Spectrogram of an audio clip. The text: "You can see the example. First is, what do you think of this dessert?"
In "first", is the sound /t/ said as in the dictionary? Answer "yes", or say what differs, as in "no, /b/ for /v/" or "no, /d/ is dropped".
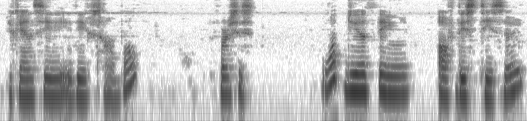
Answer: no, /t/ is dropped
